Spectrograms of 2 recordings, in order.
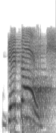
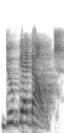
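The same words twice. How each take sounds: First: Sharp rise in pitch and volume; loud, high command. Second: Restrained urging with a falling end; softened command. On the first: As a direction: order someone out forcefully. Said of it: "it's louder and high in pitch". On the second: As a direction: order held back, no shouting. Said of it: "It softened the tone". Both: Shown as a demonstration.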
